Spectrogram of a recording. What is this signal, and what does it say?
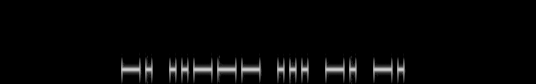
Morse code, heard as a keyed tone, about 20 wpm, 700 Hz. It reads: N2SNN
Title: USA Call Signs - 5 Characters - Repeated 3x - 20wpm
